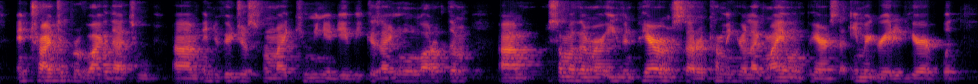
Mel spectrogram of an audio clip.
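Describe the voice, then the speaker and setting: A man in a Quebec accent at a medium pitch, fairly quick in pace, with monotone, flat intonation. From Quebec (Gatineau), partly West Africa. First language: French. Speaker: mortgage broker. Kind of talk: interview. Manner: hesitant, many fillers.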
